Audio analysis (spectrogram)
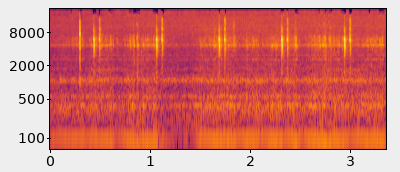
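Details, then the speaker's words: Diesel heater carbon-clogged after a night on used HV46 hydraulic oil, just relit on diesel settings: low, uneven burner roar surging and sagging, scattered sharp ticks, a bit of smoke. Running rough; owner thinks a long hard run may clean it out. "Right, she's just started pumping fuel. It's not sounding great, but it's lit."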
